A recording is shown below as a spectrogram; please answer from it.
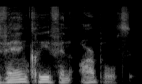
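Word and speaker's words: Van Cleef & Arpels: It is Van Cleef and Arpels. That's the correct pronunciation.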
